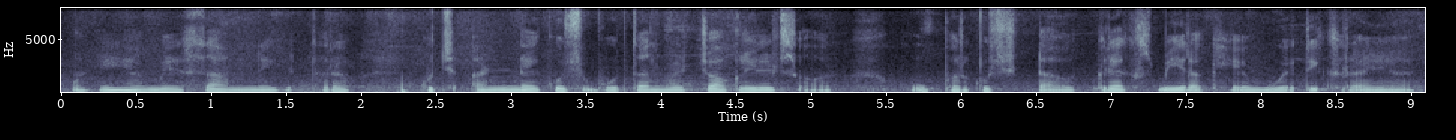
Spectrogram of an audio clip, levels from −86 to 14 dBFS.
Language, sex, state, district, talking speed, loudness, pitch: Hindi, female, Uttar Pradesh, Budaun, 140 wpm, -17 LUFS, 135 Hz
